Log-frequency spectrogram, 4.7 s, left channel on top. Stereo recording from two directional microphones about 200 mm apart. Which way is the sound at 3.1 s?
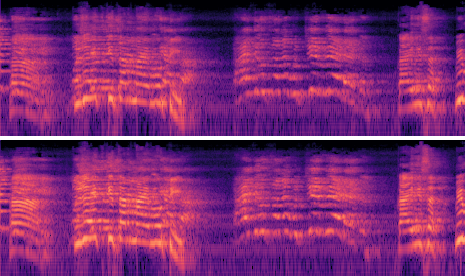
55° left (ahead or behind).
